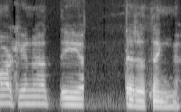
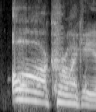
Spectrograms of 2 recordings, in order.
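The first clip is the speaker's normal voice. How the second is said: put-on Australian-accented exclamation on crikey; 4 semitones higher than usual. Reacting to spotting a caterpillar on a barrel: Australian accent. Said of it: "I don't know why I'm talking like this now".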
